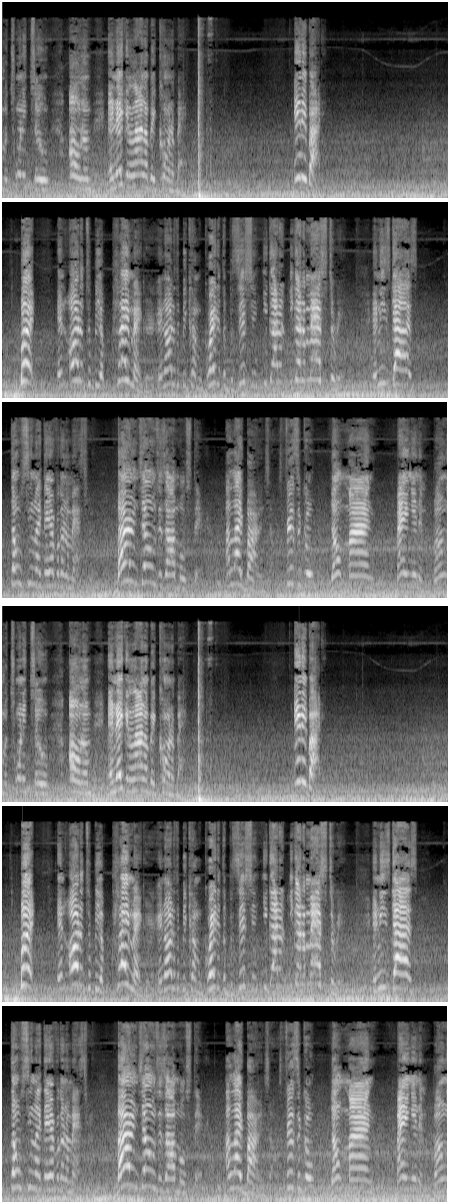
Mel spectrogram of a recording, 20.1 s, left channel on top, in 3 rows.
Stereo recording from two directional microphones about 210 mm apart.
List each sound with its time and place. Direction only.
0.0 s a man's voice: 20° right (ahead or behind)
4.5 s speech: 20° right (ahead or behind)
6.9 s vehicle: 20° right (ahead or behind)
8.4 s a man's voice: 20° right (ahead or behind)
